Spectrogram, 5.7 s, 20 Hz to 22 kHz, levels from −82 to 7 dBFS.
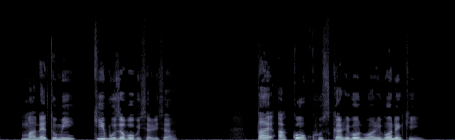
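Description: At 1.67 s, just after "মানে তুমি কি বুজাব", a sudden gain jump drops the level by about 8 dB, and it stays there until 2.28 s, when it snaps back. The likely cause is a digital gain setting applied without a ramp. The speech and the background noise fall together, instantly, which sets it apart from compressor ducking or a fade. Those change level gradually and usually leave the noise floor behaving differently from the speech.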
